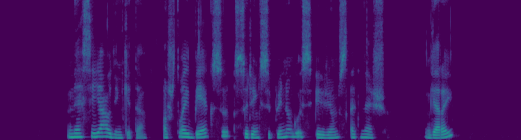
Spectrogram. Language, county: Lithuanian, Kaunas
